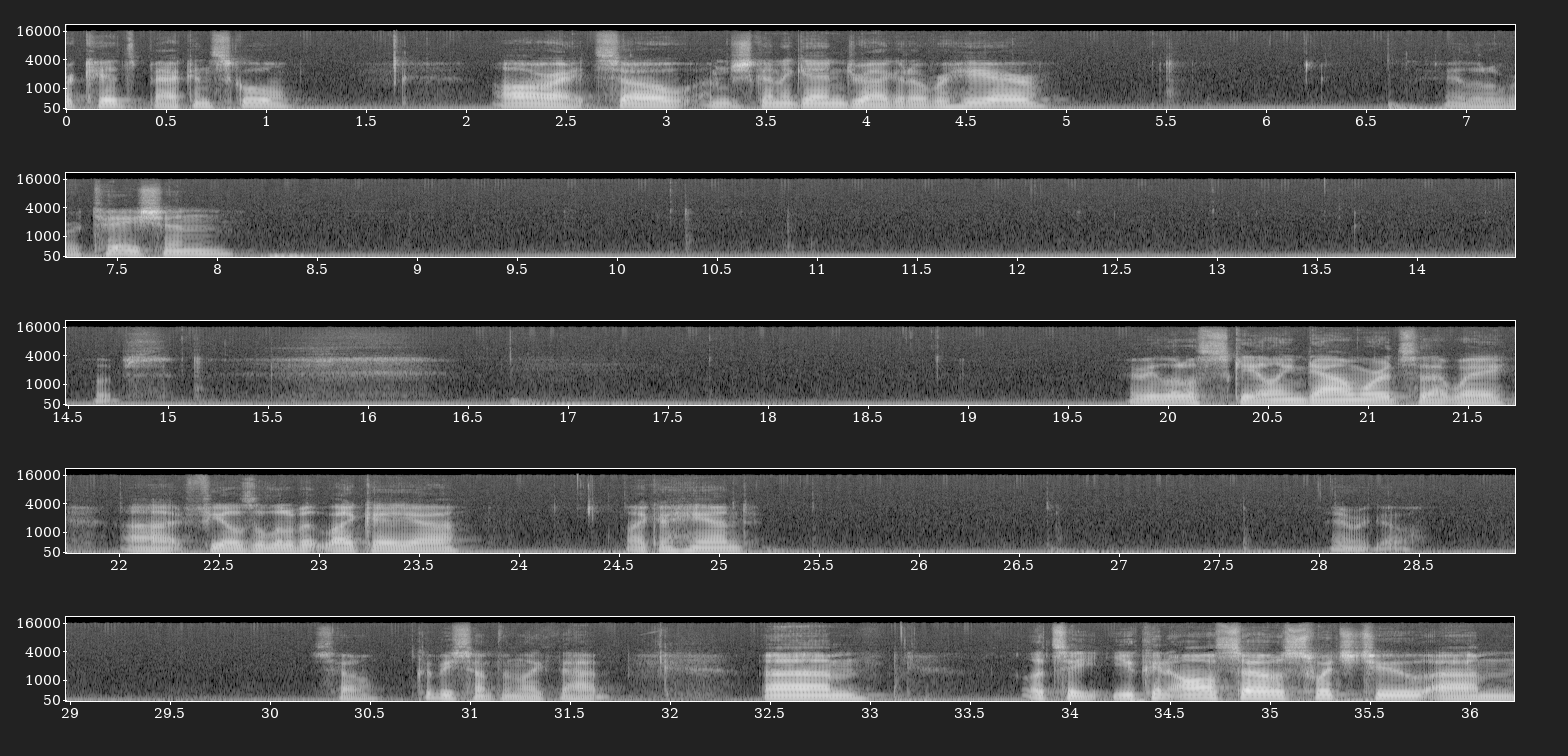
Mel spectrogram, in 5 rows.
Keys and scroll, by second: 6.6 e, 16.7 r.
